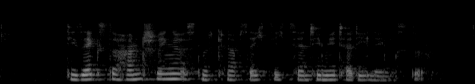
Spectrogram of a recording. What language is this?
German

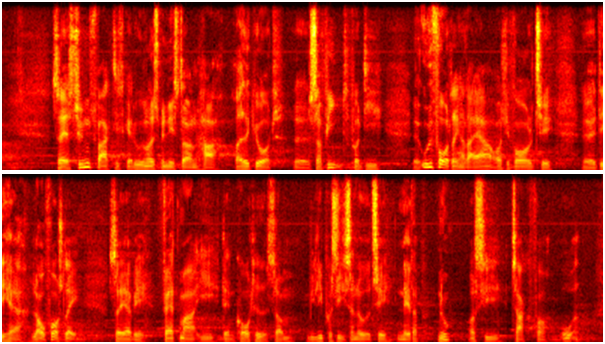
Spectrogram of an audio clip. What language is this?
Danish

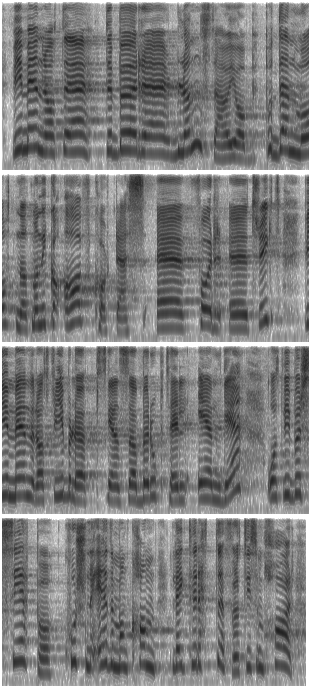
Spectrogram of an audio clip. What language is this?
Norwegian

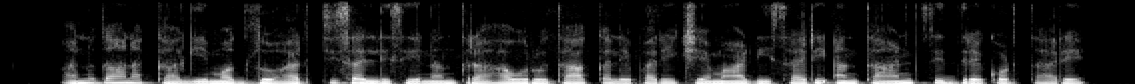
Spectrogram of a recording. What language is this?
Kannada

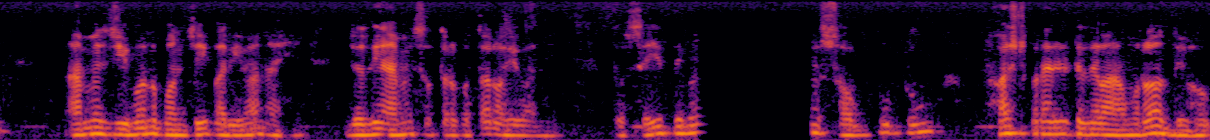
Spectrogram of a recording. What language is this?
Odia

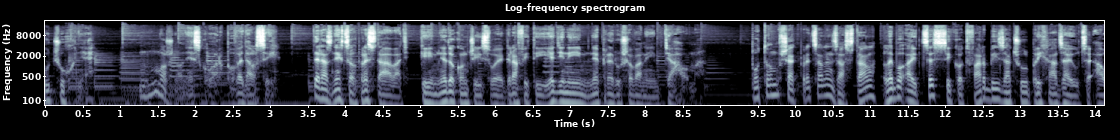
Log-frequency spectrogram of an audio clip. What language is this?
Slovak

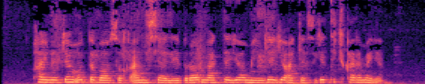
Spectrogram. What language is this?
Uzbek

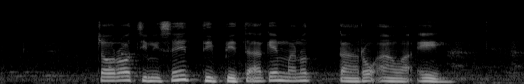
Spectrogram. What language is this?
Javanese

